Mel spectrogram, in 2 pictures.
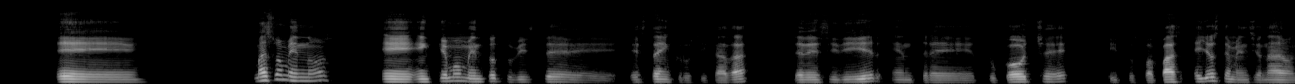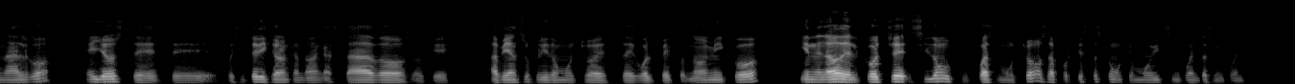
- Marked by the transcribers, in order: none
- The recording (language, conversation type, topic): Spanish, advice, ¿Cómo puedo cambiar o corregir una decisión financiera importante que ya tomé?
